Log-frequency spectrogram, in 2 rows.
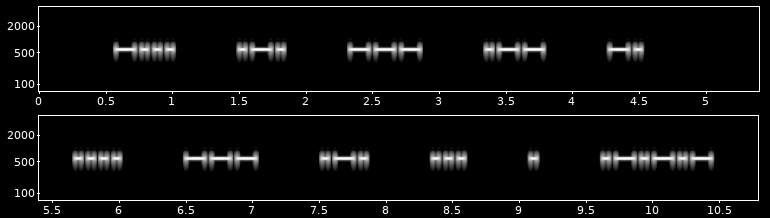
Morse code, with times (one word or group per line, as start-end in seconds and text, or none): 0.6-4.5 BROWN
5.7-10.4 HORSE.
